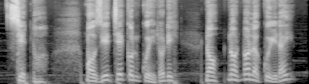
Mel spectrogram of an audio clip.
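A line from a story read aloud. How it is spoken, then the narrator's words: Trembling voice. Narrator (Vietnamese): Bà Nga nhắc lại bằng một giọng run rẩy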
